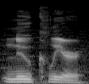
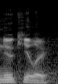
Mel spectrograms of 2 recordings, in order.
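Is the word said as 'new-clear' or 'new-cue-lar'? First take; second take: new-clear; new-cue-lar. First: The word is said as new-clear. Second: The word is said as new-cue-lar. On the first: The speaker calls it right. "I know it's nuclear" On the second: The speaker calls it wrong. "when I go to say the word, I say nuclear"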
